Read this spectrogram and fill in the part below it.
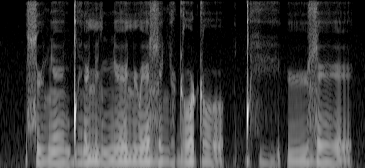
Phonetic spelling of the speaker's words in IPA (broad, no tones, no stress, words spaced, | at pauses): syʎẽːɡ͡ǃĩ ɾɪlʲelʲ ɲɪːlʲ weɮɪʎe̤ ɖʊːʈʊː | ǃʰi̤ | yːɮeː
